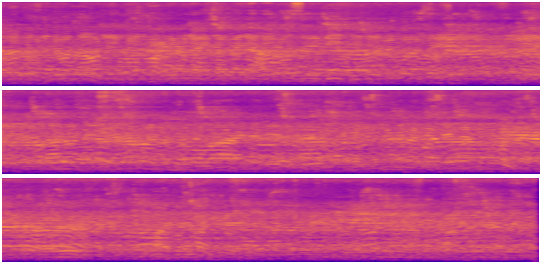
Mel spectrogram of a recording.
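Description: Many men murmur and chant together in a large echoing hall.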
